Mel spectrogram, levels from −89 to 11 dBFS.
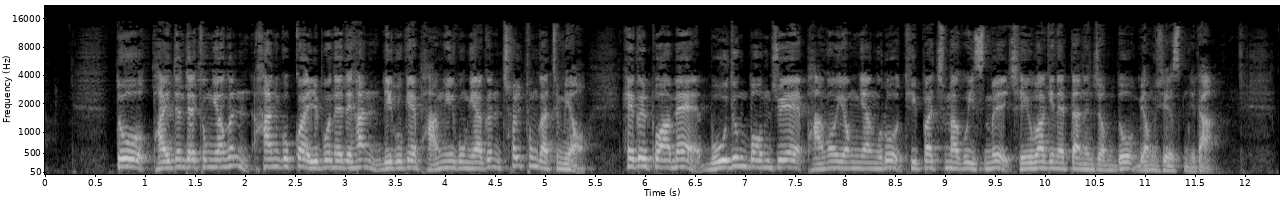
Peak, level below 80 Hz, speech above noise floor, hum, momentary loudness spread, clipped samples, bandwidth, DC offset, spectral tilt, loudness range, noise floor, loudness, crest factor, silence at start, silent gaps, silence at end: -6 dBFS; -52 dBFS; 31 dB; none; 6 LU; under 0.1%; 15 kHz; under 0.1%; -5.5 dB/octave; 2 LU; -51 dBFS; -20 LUFS; 16 dB; 0.7 s; none; 0.65 s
